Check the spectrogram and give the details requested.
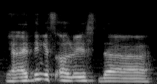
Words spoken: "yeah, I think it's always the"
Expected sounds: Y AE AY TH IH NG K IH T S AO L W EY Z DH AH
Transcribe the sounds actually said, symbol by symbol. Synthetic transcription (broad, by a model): Y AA AY T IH NG K IH T S AO L W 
